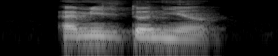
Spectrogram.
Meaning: Hamiltonian
- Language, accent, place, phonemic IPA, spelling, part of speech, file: French, France, Lyon, /a.mil.tɔ.njɛ̃/, hamiltonien, adjective, LL-Q150 (fra)-hamiltonien.wav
